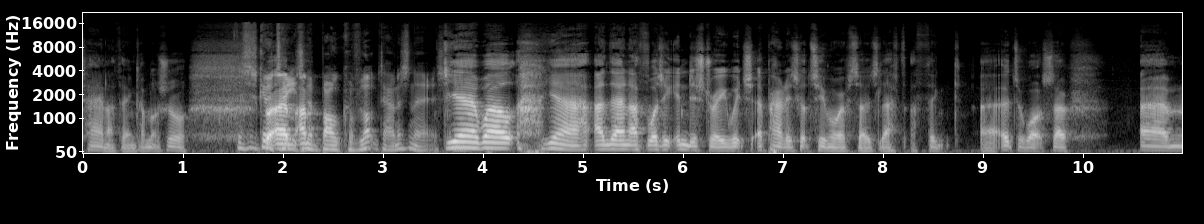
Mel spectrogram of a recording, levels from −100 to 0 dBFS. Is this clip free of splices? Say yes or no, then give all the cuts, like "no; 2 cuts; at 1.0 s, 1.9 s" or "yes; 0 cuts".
no; 2 cuts; at 5.6 s, 9.3 s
